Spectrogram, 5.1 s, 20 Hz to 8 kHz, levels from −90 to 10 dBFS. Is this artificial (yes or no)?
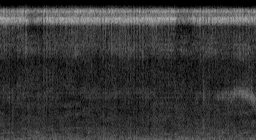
yes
